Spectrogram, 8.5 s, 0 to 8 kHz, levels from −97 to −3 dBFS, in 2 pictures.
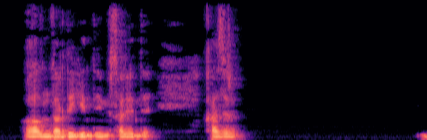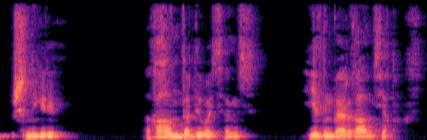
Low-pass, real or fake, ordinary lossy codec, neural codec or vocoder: none; real; none; none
